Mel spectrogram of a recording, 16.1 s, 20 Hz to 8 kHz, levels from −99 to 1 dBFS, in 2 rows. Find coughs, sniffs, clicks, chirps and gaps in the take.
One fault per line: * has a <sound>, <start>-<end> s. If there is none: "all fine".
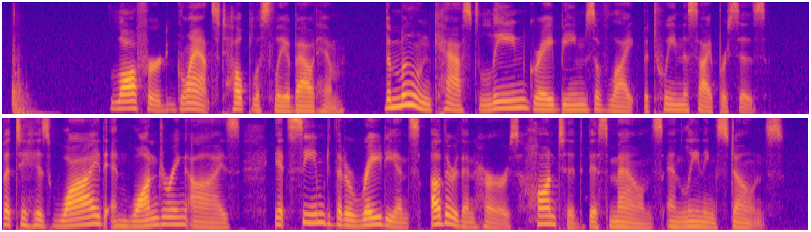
* has a thud, 0.1-0.6 s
